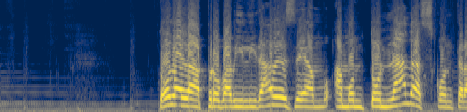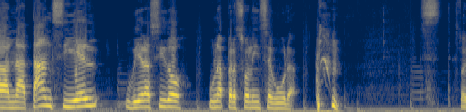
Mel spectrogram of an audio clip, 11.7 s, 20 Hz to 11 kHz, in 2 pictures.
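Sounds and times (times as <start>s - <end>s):
speech: 2.0s - 10.2s, 11.1s - 11.6s
person coughing: 9.8s - 10.3s.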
